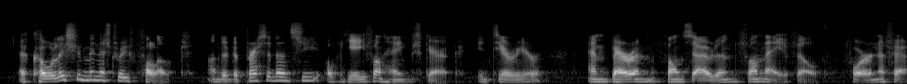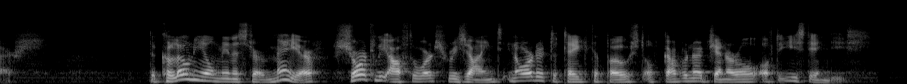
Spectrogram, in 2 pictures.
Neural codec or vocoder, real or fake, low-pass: codec, 16 kHz, 6 kbps, DAC; fake; 7.2 kHz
